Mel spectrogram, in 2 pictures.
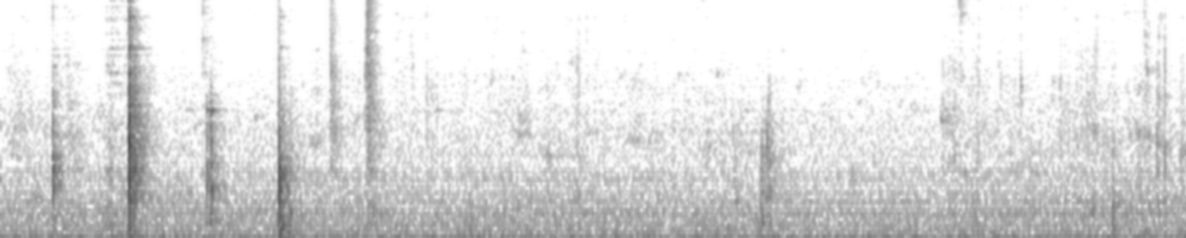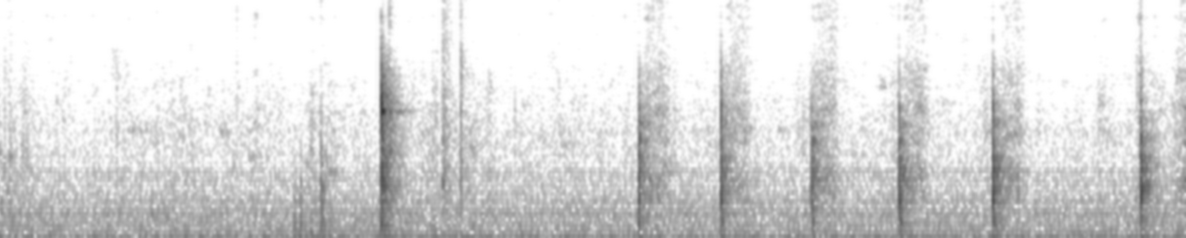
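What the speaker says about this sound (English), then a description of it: "You can just watch me cut mangoes" Mangoes being sliced thin with a knife on a board, sparse sharp taps and clicks spaced irregularly, with a quick run of evenly spaced cuts toward the end against a quiet background hum.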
